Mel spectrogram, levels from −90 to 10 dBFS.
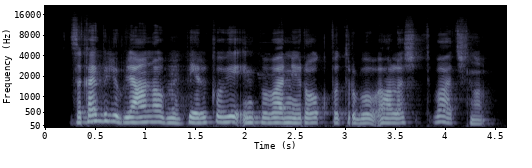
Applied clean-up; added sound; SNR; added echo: neural mask model DeepFilterNet 3.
